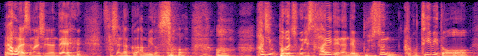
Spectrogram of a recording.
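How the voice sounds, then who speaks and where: A man's voice: fairly high pitch, sing-song, moderate pace, creaky, fairly bright tone, husky, exaggerated voice. A male pastor acting out Martha, a grown woman casually confiding in her younger sister.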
